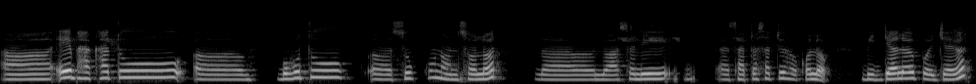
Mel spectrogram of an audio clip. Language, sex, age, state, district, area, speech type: Assamese, female, 18-30, Assam, Charaideo, urban, spontaneous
